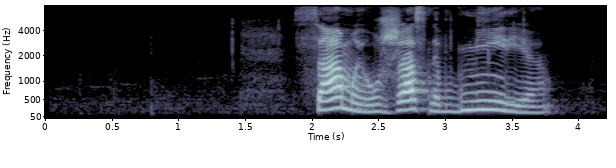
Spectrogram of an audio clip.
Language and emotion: Russian, angry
